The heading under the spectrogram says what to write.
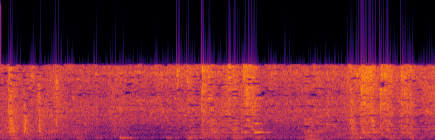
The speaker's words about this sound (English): The toilet's running again. Okay. I'm on it.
